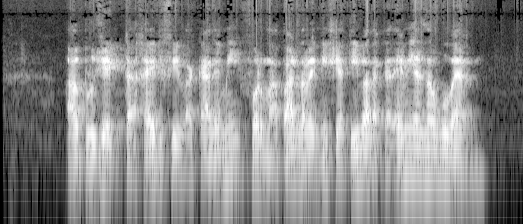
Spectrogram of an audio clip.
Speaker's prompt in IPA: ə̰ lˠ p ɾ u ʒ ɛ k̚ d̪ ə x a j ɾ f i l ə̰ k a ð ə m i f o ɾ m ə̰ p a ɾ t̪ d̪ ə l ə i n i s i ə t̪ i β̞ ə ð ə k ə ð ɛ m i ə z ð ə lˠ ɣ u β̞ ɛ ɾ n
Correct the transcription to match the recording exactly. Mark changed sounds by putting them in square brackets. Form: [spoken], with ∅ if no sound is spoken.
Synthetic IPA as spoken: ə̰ lˠ p ɾ u ʒ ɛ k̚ [t̪] ə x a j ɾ f i l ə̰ k a ð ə m i f o ɾ m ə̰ p a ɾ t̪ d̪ ə l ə i n i s i ə t̪ i β̞ ə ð ə k ə ð ɛ m i ə z ð ə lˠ ɣ u β̞ ɛ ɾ n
